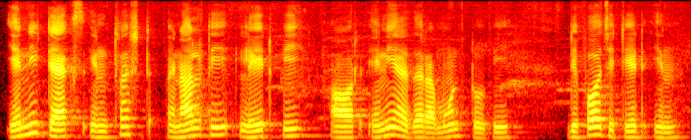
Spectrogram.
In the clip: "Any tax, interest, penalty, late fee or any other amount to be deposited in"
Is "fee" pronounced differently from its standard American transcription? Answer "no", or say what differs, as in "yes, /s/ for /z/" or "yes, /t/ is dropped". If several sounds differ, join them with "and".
yes, /p/ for /f/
